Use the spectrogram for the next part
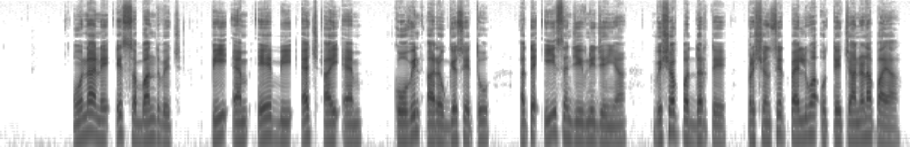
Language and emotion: Punjabi, neutral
